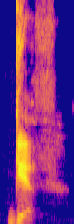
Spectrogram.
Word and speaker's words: GIF: do you pronounce it with a hard G or a soft G, and I will tell you that 63.5% of the people pronounce it correctly with the hard G GIF.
